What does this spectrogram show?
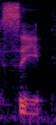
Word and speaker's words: xi: of complicated is the c he puts here the x in axiom so it's sort of a blend together of those two sounds so from you you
